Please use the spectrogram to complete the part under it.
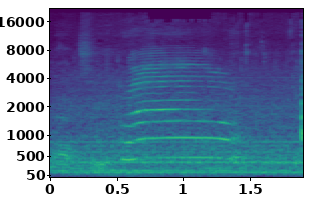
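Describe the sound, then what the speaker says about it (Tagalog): A house cat gives one clear, drawn-out meow that rises and then fades, close to the microphone, over low room noise, with a brief sharp sound at the very end. "nang nang ayan ang aking pusa. Ang aking pusa."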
